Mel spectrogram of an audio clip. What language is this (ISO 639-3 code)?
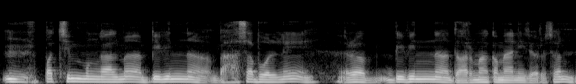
nep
